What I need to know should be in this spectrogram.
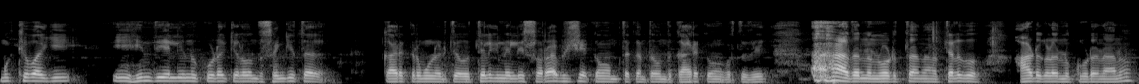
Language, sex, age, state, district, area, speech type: Kannada, male, 60+, Karnataka, Koppal, rural, spontaneous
